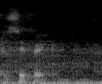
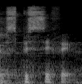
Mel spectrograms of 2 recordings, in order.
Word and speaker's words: specific: I always pronounce the S's because Cheryl always moans at me because I say Pacific. And she said Pacifically, and she says there's no such word. Pacific's an ocean. Yeah, I know, that's what she says. It's a big ocean. So specific, there will be a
